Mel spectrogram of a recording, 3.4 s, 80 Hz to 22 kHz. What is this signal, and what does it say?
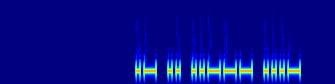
Morse code, heard as a keyed tone, about 30 wpm, 700 Hz. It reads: AI2V
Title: USA Call Signs - 4 Characters - Repeated 3x - 30wpm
